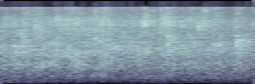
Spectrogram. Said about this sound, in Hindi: जोरदार तालियां सबके लिए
